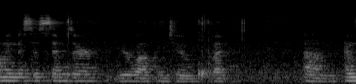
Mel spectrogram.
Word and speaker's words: Silmser: It's Silmser on the last name, if you care. It's spelled kind of strangely. And yeah, that L is silent.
